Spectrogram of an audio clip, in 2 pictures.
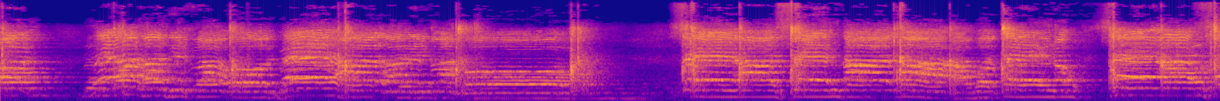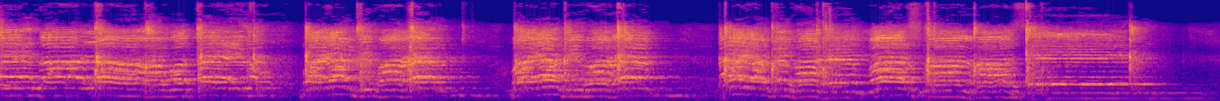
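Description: A group of voices singing a song together in phrases, with hands clapping along.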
